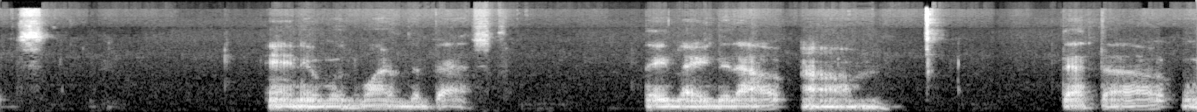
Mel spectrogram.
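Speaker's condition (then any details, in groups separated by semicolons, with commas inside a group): Multiple sclerosis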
